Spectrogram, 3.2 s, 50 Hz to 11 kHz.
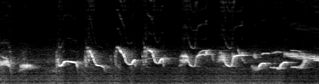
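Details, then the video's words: Chinese hwamei kept as a cage bird in Vietnam, fig-leaf tail, high-pitched singer, producing clean looping whistles in rapid bursts, each phrase a rolling up-and-down slur, strong and clear throughout. "Hm 2783 - Bộ khủng hót cực tốt, đuôi lá vả, hót cao cầu"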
